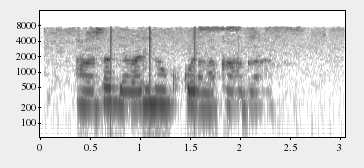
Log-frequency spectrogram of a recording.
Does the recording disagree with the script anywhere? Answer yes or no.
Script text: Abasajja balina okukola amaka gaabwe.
no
